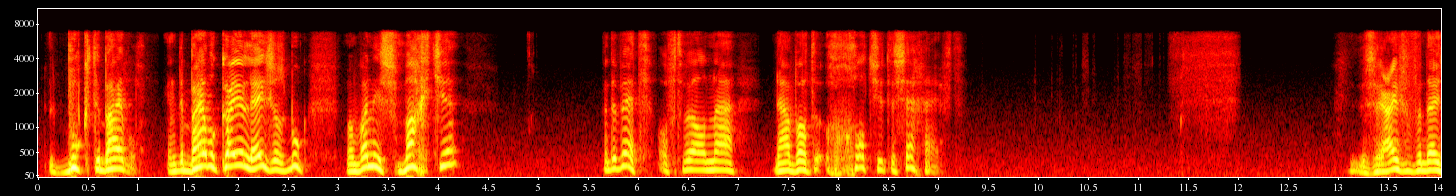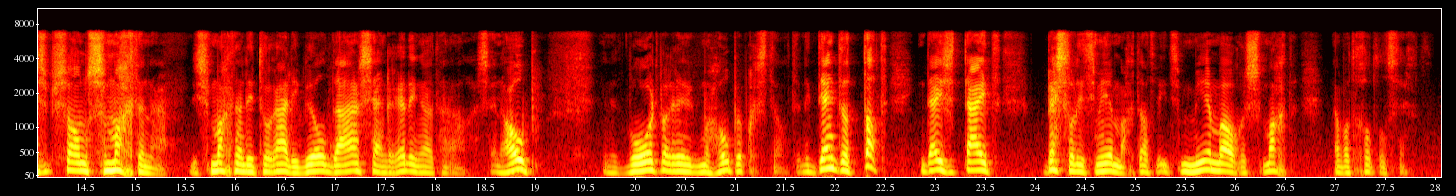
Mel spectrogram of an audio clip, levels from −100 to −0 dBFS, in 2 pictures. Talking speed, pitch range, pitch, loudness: 175 wpm, 125-165 Hz, 140 Hz, -20 LUFS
